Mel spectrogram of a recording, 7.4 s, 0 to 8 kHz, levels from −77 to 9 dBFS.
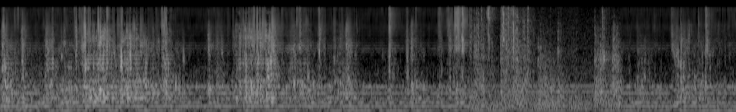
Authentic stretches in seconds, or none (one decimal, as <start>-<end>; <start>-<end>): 4.7-6.2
